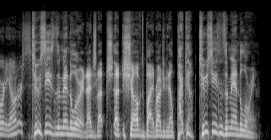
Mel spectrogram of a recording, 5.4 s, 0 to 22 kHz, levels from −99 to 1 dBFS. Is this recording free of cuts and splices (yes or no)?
no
